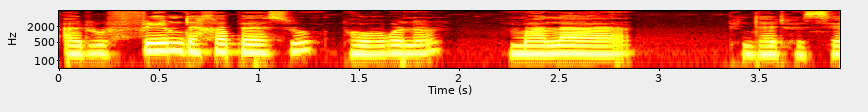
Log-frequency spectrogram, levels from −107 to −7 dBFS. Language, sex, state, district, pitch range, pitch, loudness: Assamese, female, Assam, Kamrup Metropolitan, 185-225 Hz, 195 Hz, -16 LUFS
